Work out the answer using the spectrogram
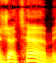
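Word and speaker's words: Jatemme: he brings this terrifying swagger to Je T'aime. And you have to think of, like, I love you, right? Like in French, Je T'aime, right? That's how you say his name.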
